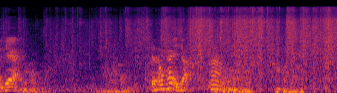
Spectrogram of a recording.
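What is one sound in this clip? Dogs growl playfully as they tug and wrestle.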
